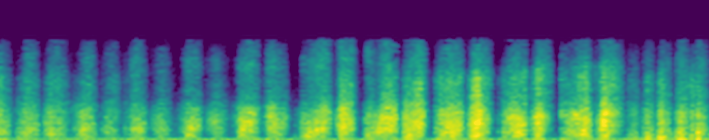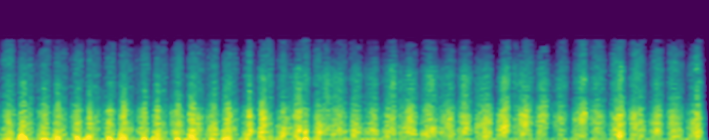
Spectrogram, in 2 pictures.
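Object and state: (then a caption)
Leather boot being brush-scrubbed. A hollow black leather UGG men's boot, held in a gloved hand, has its heel and back scrubbed fast with a wooden bristle brush and soap foam. The strokes come as a rapid, uneven stream of bright, wet, rasping brushing sounds over a low dull thud.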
